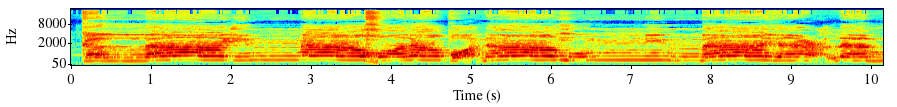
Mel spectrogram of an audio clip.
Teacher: Kalla, huruf kafnya dibaca tipis, fathah 1 harokat. Huruf lam alifnya dibaca tipis, tarqiq ditasydidkan, ditekankan, fathah 2 harokat.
